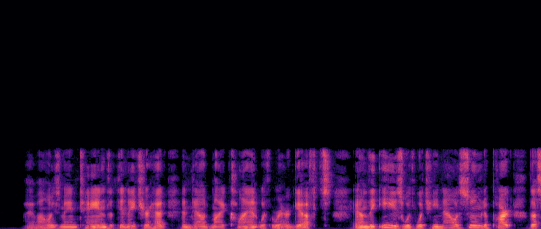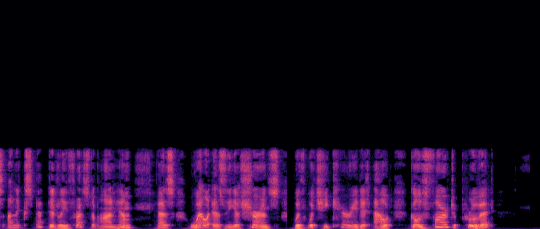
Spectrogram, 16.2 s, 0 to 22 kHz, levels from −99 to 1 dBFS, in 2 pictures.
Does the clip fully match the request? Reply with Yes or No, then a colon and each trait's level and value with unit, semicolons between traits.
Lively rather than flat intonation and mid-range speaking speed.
Yes: wide, 7.2 semitones; average, 165 wpm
